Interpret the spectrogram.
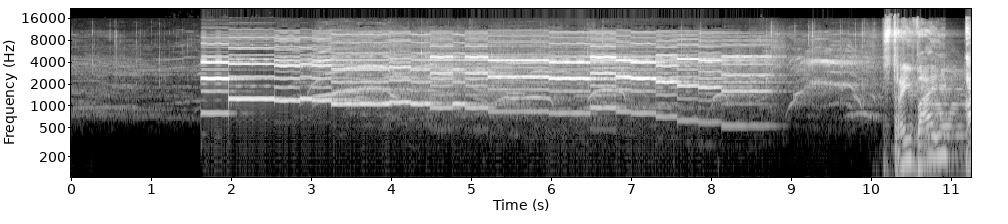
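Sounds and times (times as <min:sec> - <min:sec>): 
bright electronic keyboard tones in experimental music: 0:01.6 - 0:08.9, 0:10.6 - 0:11.2
speech: 0:10.4 - 0:11.1.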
